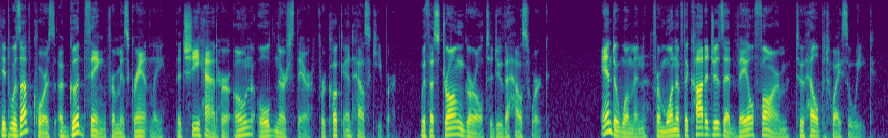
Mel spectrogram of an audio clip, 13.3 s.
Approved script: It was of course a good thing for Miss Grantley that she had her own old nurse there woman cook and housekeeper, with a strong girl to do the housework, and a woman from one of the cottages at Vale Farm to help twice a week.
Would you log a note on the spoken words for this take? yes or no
yes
